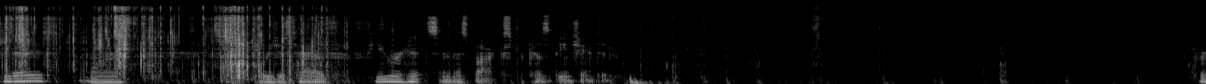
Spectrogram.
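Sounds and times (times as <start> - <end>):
trading cards rustling and clicking: 0.0 - 12.0.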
